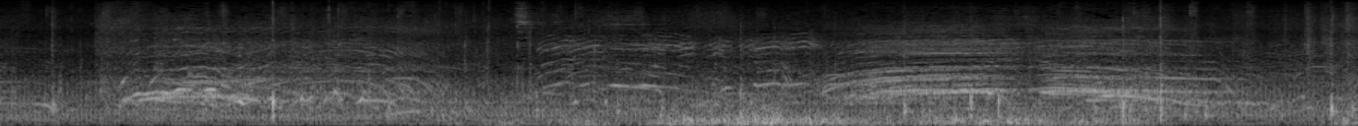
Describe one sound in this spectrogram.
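Young women shout and cheer from across the court.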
